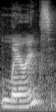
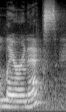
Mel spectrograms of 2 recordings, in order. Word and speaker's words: larynx: or definitions the larynx it's correctly pronounced larynx not Lehren ex is colloquially called the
